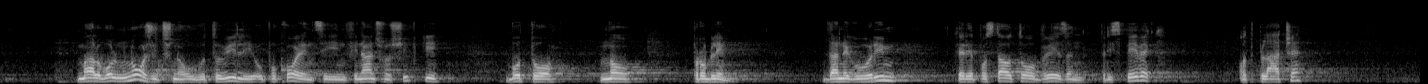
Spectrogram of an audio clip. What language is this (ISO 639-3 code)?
slv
